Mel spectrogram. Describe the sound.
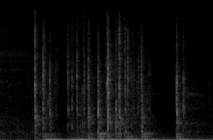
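Rapid typing on a computer keyboard as a name is entered for a new game project, with many quick, crisp keystrokes in a steady burst after a brief quiet start, with no talk.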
